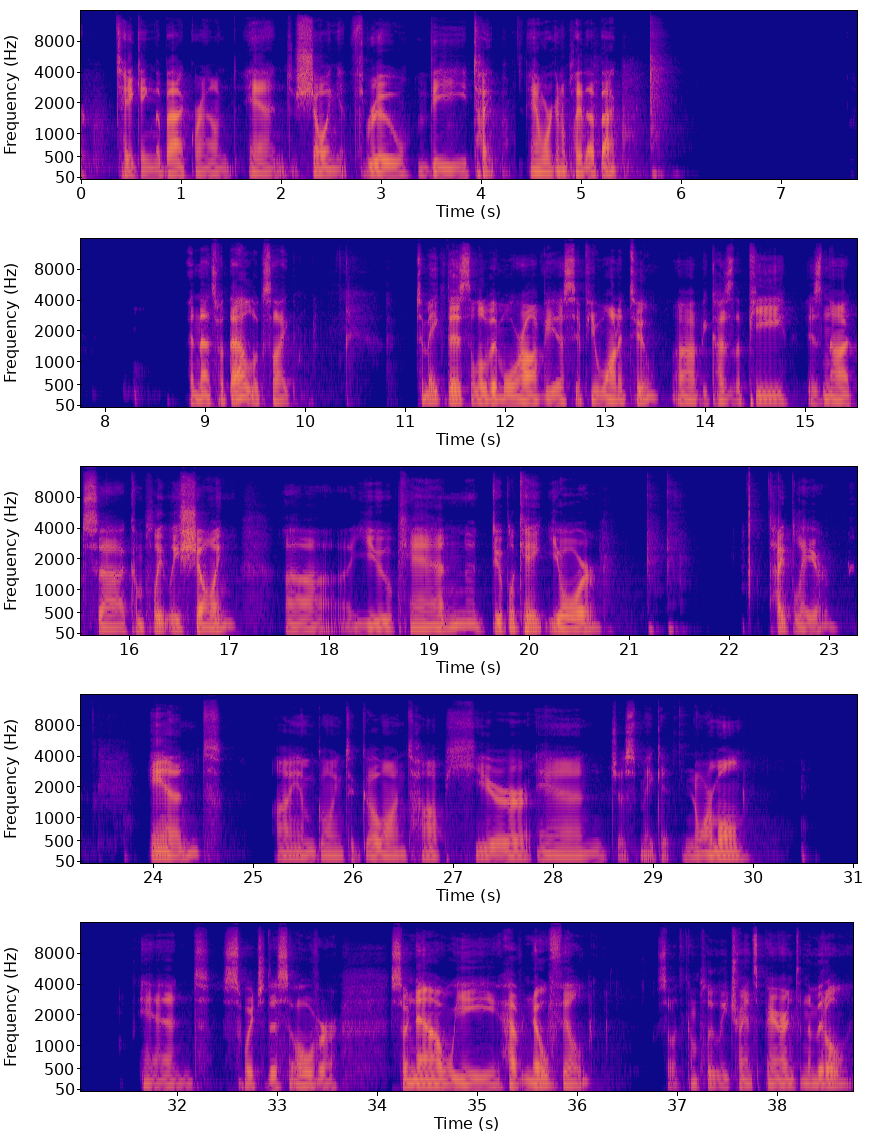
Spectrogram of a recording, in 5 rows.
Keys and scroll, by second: 5.6 space, 20.7 ctrl+Num_Lock, 21.1 ctrl+c, 21.3 ctrl+v.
